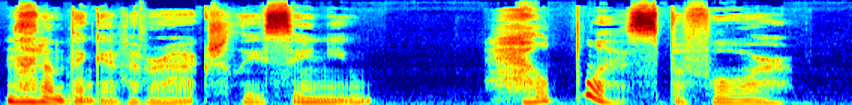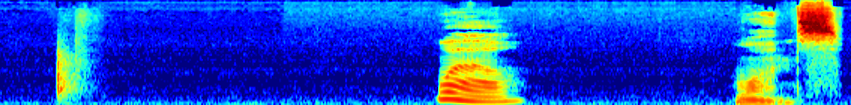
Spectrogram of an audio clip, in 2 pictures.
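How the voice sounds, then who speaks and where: A woman playing a smug, predatory female vampire in an ASMR roleplay, flirtatious and taunting, with teasing, drawling, breathy delivery. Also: a bass voice, sing-song, slow, long pauses, darkish tone, heavily acted. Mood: mocking, amused.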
